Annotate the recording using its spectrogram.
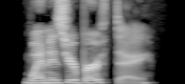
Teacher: Now, it's your turn to say these questions with the falling intonation at the end. Feel your voice gently coming down as you finish the sentence. This helps to signal to the listener that you are asking for information.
